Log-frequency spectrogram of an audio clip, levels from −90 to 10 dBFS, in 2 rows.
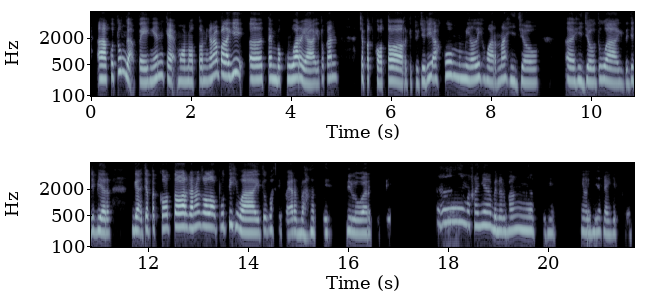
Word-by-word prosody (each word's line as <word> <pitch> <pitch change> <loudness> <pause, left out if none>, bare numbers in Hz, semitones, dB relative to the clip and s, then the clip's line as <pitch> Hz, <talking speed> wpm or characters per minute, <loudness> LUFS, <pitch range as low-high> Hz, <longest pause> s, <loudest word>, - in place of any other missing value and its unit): aku 240 +2 +6
tuh 355 - +1
nggak 230 - +2
pengen 210 +5 0
kayak 225 -2 +2
monoton 210 0 -1
karena 275 +6 +3
apalagi, 285 +1 +6 0.3
eee, 230 0 +6
tembok 230 -2 +1
luar 250 +2 +6
ya 185 - +4 0.2
itu 195 - -11
kan 250 +1 +2 0.5
cepet 230 -1 -2
kotor 200 0 +4
gitu, 195 +1 -17
jadi 215 +4 -1
aku 280 - -9 0.3
memilih 240 +1 +1
warna 205 +2 -1
hijau, 200 -1 -4 0.6
eee, 215 -2 +1
hijau 205 0 -1
tua 225 -2 +1 0.2
gitu. 185 +1 -12
Jadi 225 +1 -3
biar 210 -3 +3 0.5
nggak 230 -2 +2
cepet 245 0 -3
kotor 270 +2 +6
karena 260 +2 +4
kalau 275 -2 +4
putih 280 +2 -5
wah 205 -1 +5
itu 200 +3 -6
pasti 235 -1 -10
PR 200 +2 -3
banget 200 +3 -6 0.2
sih 205 -1 -6 0.4
di 225 - -2
luar 200 0 -2
putih. 420 - -19 1.0
Heeh, 360 +3 -3 0.2
makanya 295 0 -4 0.2
bener 225 -1 -2
banget, 235 -1 -3 0.2
jadi 205 +1 -11 0.6
milihnya 210 0 -6
kayak 190 -1 -6
gitu. - - -36
225 Hz, 140 wpm, -23 LUFS, 205-250 Hz, 1.0 s, aku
